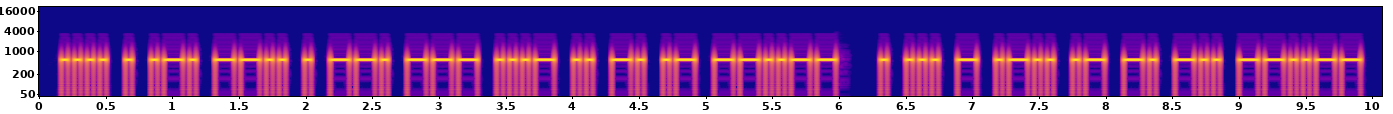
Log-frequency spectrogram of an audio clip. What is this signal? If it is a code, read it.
Morse code, heard as a keyed tone, about 25 wpm, 550 Hz. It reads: HERZEGOVINA, ESTLAND,
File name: Files Web tls / Morse on9fv / morse25kps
